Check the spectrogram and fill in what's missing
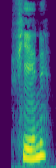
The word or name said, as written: FJENDES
